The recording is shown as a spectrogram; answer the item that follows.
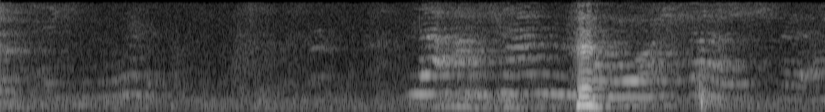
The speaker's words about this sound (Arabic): وكل العيال دي بتشتكي من ايه بالظبط؟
